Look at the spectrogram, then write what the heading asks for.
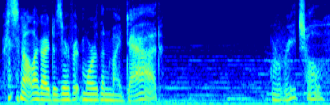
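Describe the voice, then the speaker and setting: A woman's voice: deep voice, fairly even intonation, a little slow, creaky, over music. An actress playing a weary, wry young woman resigned to death, plain-spoken and sardonic, in naturalistic video game dialogue. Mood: weary, self-sacrificing.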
